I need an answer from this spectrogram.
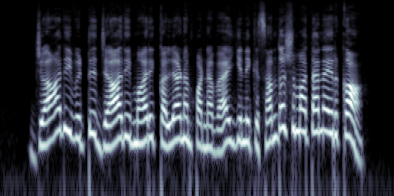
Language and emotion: Tamil, angry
